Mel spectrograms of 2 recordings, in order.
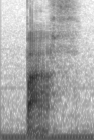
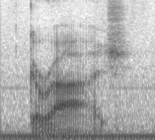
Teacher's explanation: Americans do what Southerners in England do with the word bath. Bath. They extend the A. Garage. It's a mouthful, though, the way they say, isn't it?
